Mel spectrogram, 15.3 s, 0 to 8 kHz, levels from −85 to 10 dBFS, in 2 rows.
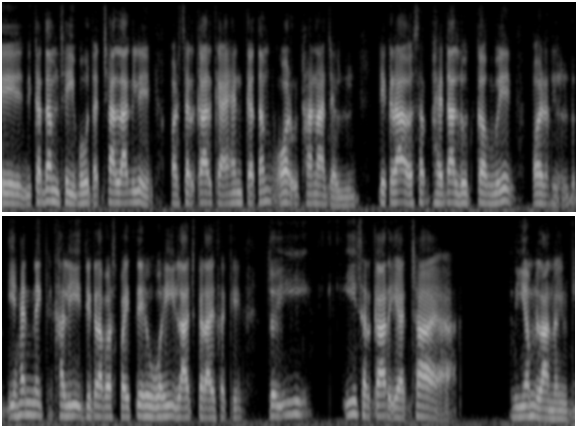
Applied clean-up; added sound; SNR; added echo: neural diffusion model UNIVERSE++.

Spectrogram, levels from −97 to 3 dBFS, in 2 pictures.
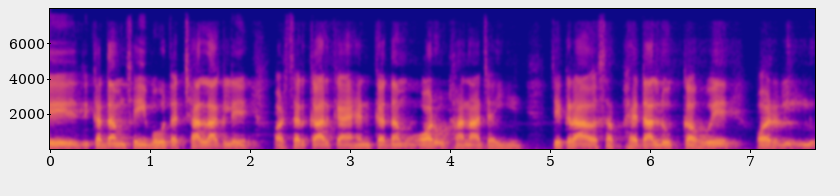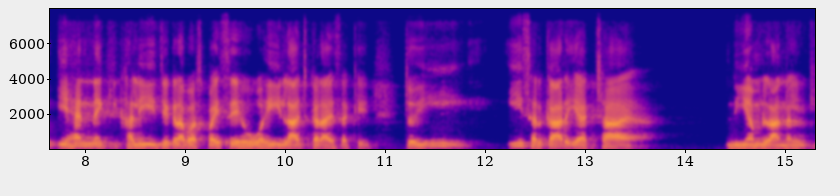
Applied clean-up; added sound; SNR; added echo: neural mask model DeepFilterNet 3.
